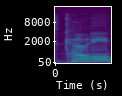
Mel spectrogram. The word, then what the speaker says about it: Cody: My name is Cody, that's C-O-D-Y.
